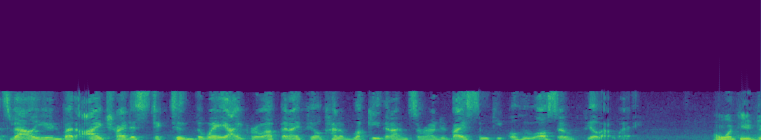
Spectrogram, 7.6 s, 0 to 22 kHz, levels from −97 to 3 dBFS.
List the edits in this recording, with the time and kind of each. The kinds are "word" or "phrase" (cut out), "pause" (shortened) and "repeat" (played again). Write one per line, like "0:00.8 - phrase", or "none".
none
